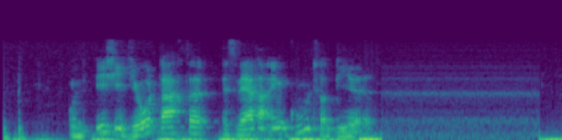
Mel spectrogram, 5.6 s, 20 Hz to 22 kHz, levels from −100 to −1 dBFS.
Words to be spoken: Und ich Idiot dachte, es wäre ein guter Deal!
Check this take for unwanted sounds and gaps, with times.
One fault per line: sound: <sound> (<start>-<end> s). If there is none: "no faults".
no faults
